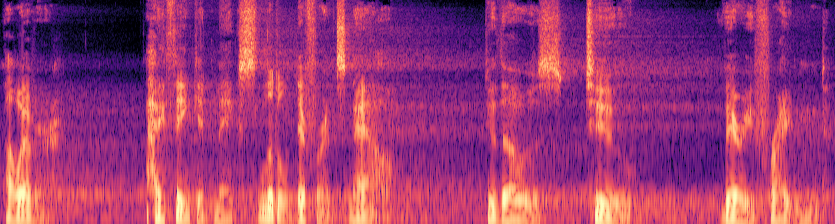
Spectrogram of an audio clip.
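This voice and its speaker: A man hosting a horror radio show with theatrical scripted narration, mock-solemn, with dramatic deliberate pauses. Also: on the low side. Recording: long cavernous reverb on voice.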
